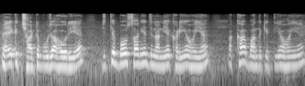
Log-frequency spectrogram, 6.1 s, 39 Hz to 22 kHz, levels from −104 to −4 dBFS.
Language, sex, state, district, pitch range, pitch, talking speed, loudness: Punjabi, male, Punjab, Pathankot, 170-205 Hz, 180 Hz, 165 wpm, -15 LUFS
